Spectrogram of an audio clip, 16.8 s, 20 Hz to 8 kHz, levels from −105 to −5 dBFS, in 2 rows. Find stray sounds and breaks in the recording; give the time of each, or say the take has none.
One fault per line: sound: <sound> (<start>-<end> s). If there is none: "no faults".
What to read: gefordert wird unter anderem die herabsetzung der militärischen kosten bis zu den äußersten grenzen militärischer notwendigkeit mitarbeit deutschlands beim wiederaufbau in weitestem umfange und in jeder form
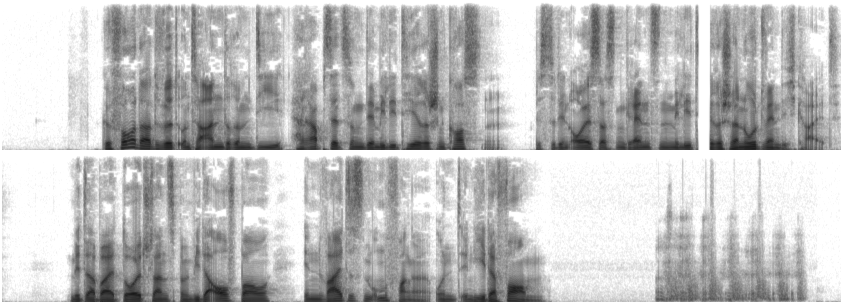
sound: dropout (7.0-7.1 s)
sound: laugh (14.9-16.5 s)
